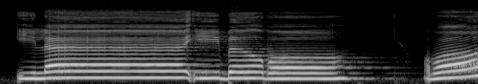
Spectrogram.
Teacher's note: maka cara bacanya ditebalkan pangkal lidah kita naikkan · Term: tafkhim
